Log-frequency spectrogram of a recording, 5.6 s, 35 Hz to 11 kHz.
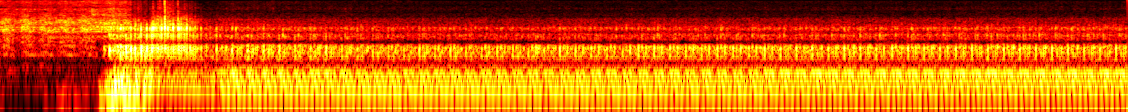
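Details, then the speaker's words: Cold start of a mostly stock, leveled 2023 Ford F-150 with 4-inch MBRP straight-pipe cat-back exhaust: starter whirs, engine fires with a loud bark, then settles into a deep, even, throaty fast idle; louder than usual. "I'm be honest I think that's probably one of the most wicked CS has ever done oh my God that was loud usually it's a little more tamame than ramps up"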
